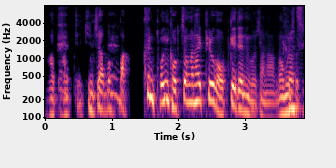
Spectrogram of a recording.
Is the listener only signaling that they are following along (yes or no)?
no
